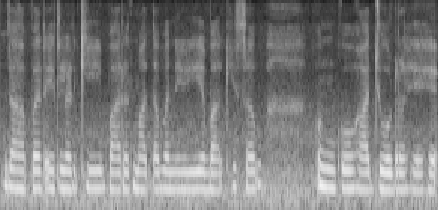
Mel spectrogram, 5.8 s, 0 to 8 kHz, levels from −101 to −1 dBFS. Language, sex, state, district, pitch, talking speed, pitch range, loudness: Hindi, female, Bihar, Saran, 215 Hz, 185 wpm, 205-220 Hz, -17 LUFS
